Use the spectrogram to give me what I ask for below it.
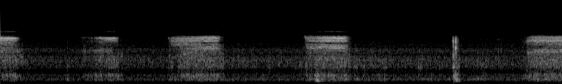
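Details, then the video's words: Barn owl owlets at a nest on 19 April 2013 give harsh, breathy hisses, each about half a second long, repeated irregularly every second or so, with a single sharp click between them. "The Owlets hiss"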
